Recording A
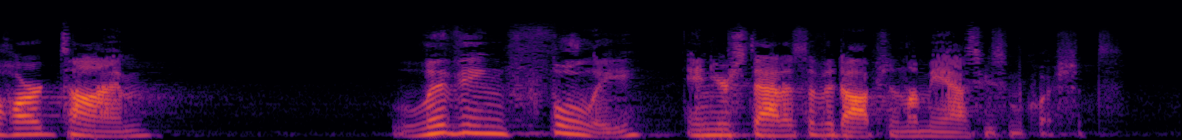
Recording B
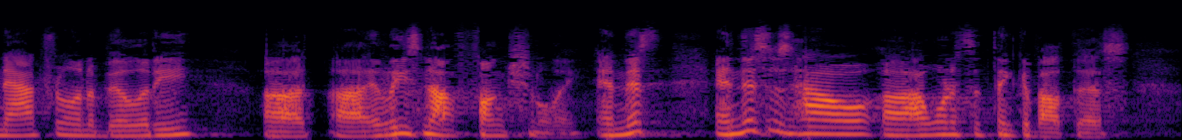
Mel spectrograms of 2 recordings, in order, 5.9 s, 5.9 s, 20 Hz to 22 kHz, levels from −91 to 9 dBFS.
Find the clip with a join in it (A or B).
B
